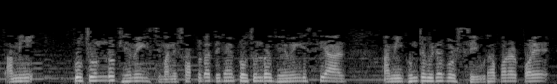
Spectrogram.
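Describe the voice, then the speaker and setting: A young man from Bangladesh calling in to tell a true ghost story in casual, halting speech full of restarts and self-corrections. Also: a little high, fairly even intonation. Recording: dull lo-fi radio audio with faint music.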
